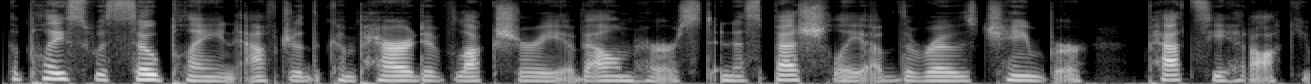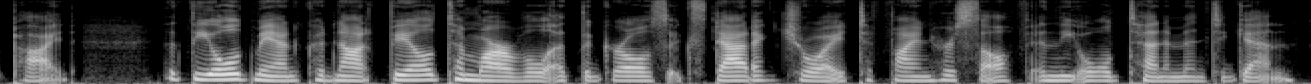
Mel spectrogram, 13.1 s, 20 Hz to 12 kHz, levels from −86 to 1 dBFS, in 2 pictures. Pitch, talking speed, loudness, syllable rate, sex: 180 Hz, 190 wpm, -21 LUFS, 5.3 syllables/s, female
